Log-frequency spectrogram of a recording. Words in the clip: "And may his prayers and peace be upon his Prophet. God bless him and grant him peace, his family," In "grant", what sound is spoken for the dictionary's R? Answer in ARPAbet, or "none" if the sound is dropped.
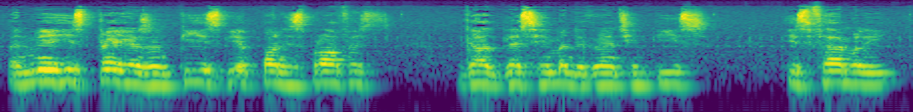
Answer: R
